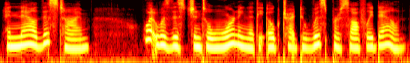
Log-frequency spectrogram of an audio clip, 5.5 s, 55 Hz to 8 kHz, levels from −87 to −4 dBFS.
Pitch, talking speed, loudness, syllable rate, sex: 215 Hz, 185 wpm, -16 LUFS, 4.6 syllables/s, female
